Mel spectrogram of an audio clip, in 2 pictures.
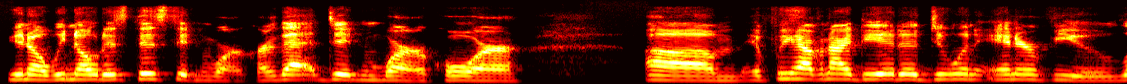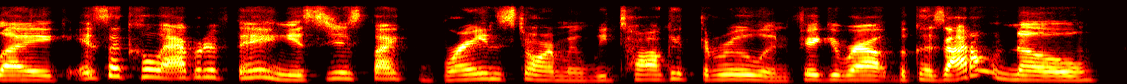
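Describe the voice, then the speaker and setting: A woman with a slightly raspy voice talks in a calm, easy flow. She is a DJ guest in a casual interview, often tossing in "you know what I'm saying." Her pitch sits in the middle. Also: moderate pace. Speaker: DJ and Twitch streamer, guest.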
